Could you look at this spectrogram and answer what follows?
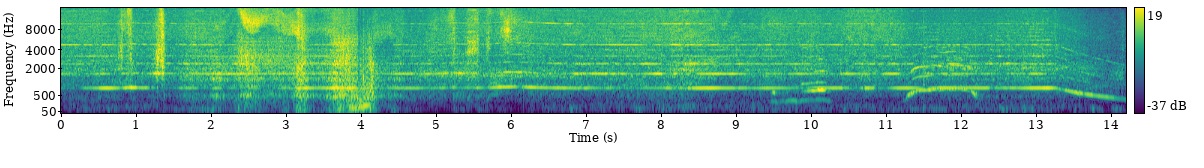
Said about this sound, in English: Hoovering up.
